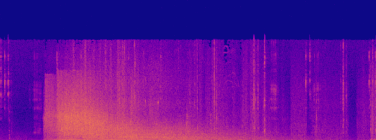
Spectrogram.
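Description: Heavy ship guns fire with a deep, rumbling boom that slowly fades.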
